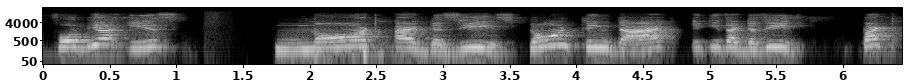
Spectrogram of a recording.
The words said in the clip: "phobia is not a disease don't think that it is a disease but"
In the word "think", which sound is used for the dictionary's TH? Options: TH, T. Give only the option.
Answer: T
